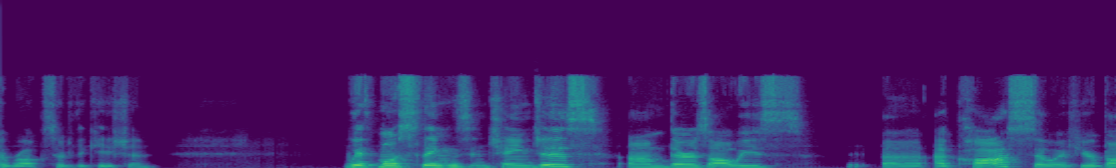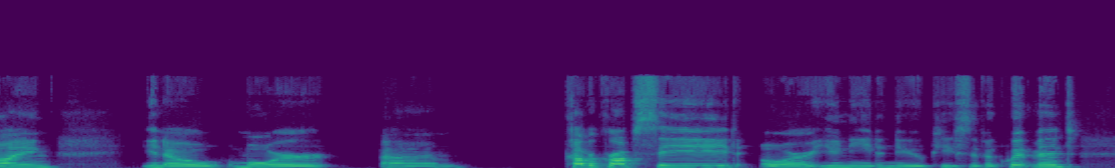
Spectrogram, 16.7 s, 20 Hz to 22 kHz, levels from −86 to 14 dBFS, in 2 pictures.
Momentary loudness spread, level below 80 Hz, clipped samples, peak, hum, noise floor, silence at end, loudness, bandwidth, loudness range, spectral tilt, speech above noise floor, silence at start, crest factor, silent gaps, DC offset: 15 LU; -78 dBFS; under 0.1%; -8 dBFS; none; -84 dBFS; 0.35 s; -26 LUFS; 12.5 kHz; 5 LU; -4 dB/octave; 58 dB; 0 s; 18 dB; none; under 0.1%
